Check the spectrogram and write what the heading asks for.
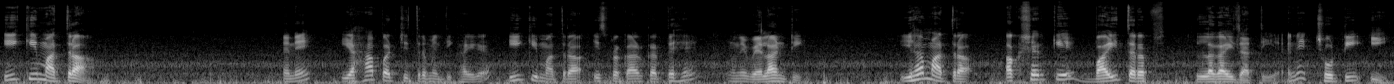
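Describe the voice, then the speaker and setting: A man teaching a primary school Hindi lesson to children, spelling out words slowly syllable by syllable and often pausing to say "okay, children". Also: a little high, very animated, slight background noise, rough recording. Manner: slow, spelled-out word drills.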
